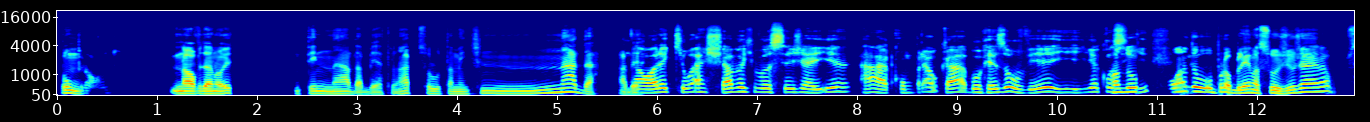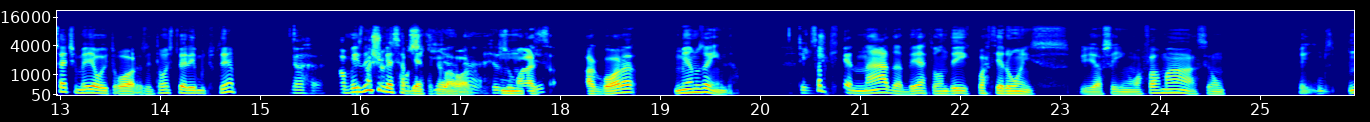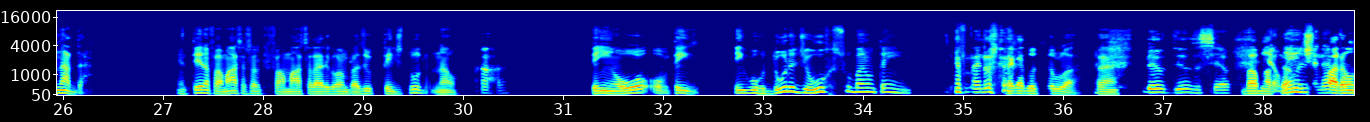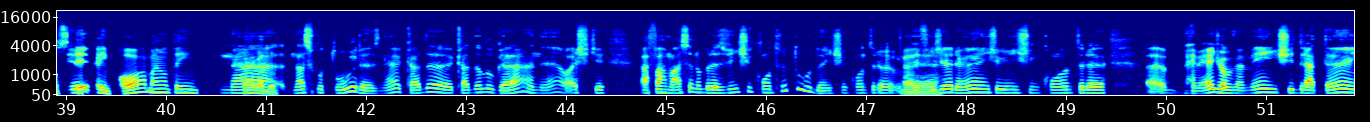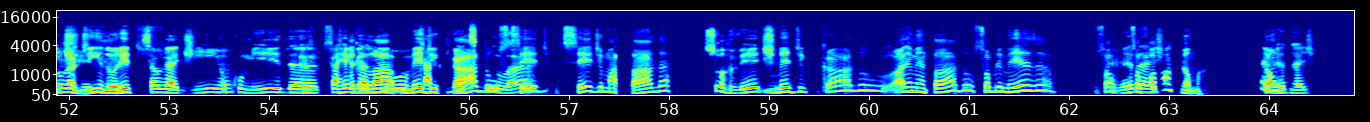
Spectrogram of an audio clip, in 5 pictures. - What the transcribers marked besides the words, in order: tapping; stressed: "nada"; chuckle
- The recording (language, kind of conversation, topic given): Portuguese, podcast, Como a tecnologia já te ajudou ou te atrapalhou quando você se perdeu?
